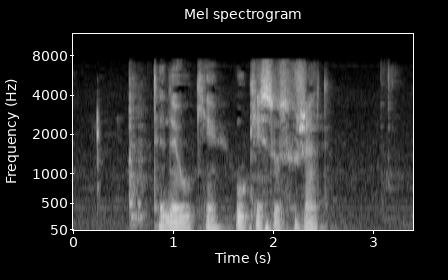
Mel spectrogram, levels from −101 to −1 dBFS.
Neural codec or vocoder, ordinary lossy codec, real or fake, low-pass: none; AAC, 48 kbps; real; 7.2 kHz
